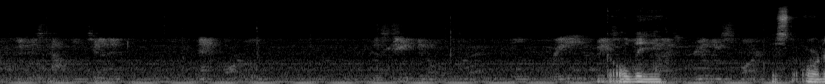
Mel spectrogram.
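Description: Trading cards slide and flick against each other as they are shuffled by hand.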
